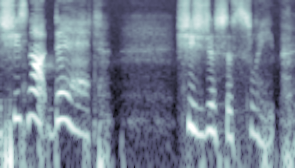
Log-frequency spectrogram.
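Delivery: soft, low and slowing, almost to yourself; hushed assurance. Acted. Jesus telling the mourning crowd, softly and calmly. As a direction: let it fall gently into silence.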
